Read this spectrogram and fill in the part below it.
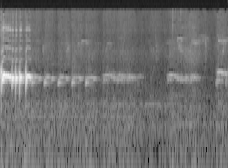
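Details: Loud zebra dove phrase of rapid, bubbling coo notes opening the recording, followed by a string of softer, evenly pitched coos from other local doves answering in the background; played to coax silent doves into song.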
